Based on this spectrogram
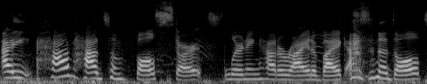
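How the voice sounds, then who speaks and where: It's a normal speaking voice. The pitch variation is ordinary. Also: woman. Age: 20s. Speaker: documentary subject. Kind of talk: interview.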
